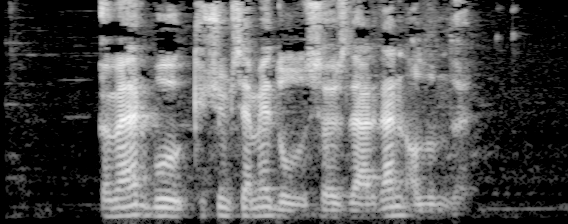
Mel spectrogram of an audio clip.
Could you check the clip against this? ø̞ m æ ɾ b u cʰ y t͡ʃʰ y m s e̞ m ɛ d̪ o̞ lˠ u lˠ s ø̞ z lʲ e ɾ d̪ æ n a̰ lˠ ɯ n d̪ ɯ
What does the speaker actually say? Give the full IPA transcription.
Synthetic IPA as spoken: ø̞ m æ ɾ b u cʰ y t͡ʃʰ y m s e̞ m ɛ d̪ o̞ lˠ u s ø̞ z lʲ æ ɾ d̪ æ n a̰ lˠ ɯ n d̪ ɯ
